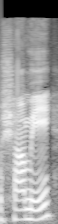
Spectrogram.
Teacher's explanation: শব্দের আদিতে ব ফলা যুক্ত হলে ব অনুচ্চারিত হয়। · ব ফলা যুক্ত হলে ব অনুচ্চারিত হয়, যেমন এখানে কি আছে, উদাহরণ দেখো, স্বামী, এখানে বয়ের উচ্চারণটা হচ্ছে না।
